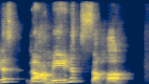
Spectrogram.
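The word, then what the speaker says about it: सह: You will say it as Ramena Saha. So Saha, ha has an ha, not the two dots.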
